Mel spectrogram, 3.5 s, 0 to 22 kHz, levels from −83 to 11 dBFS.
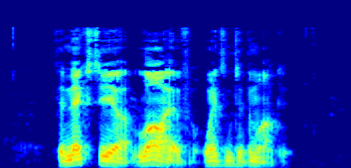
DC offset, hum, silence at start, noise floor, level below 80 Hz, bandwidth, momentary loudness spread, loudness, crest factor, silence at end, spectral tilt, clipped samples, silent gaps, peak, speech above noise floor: under 0.1%; none; 0.55 s; -64 dBFS; -52 dBFS; 11.5 kHz; 11 LU; -19 LUFS; 20 dB; 0.65 s; -5 dB/octave; under 0.1%; none; -2 dBFS; 45 dB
